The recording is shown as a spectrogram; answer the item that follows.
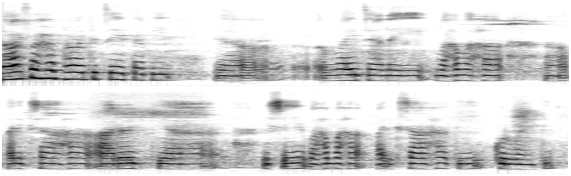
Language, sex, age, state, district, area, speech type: Sanskrit, female, 60+, Telangana, Peddapalli, urban, spontaneous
